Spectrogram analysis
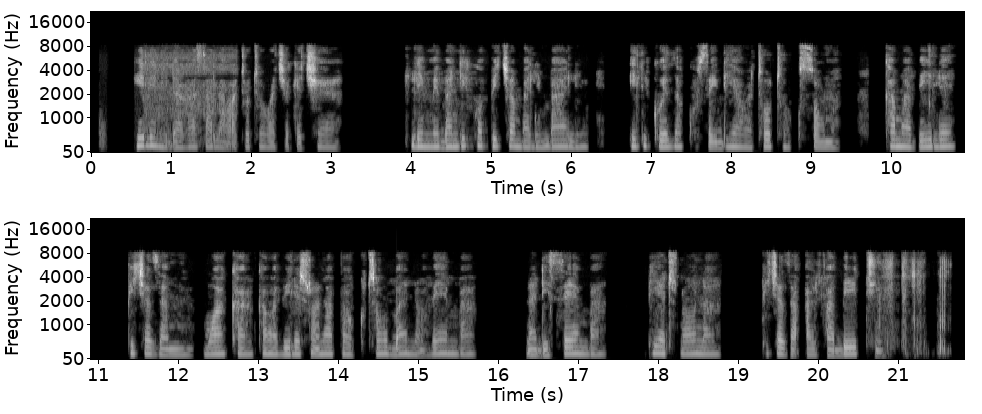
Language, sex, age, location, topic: Swahili, female, 25-35, Nakuru, education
